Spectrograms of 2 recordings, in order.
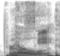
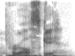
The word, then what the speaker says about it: Parulski: Parulski. – No. What is it? What do you? Kyle Parulski. – Parulski. – Yeah. – Oh, so it's like a, it's not a per.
